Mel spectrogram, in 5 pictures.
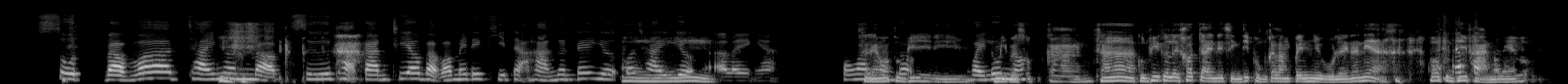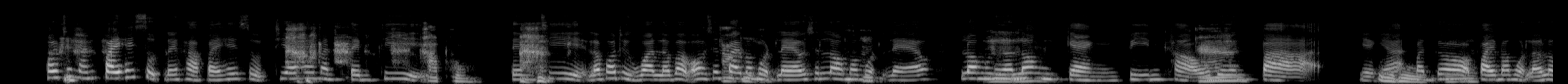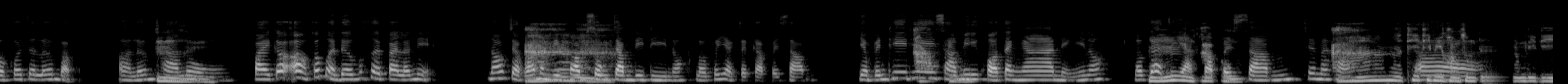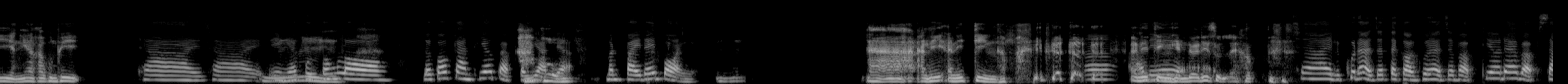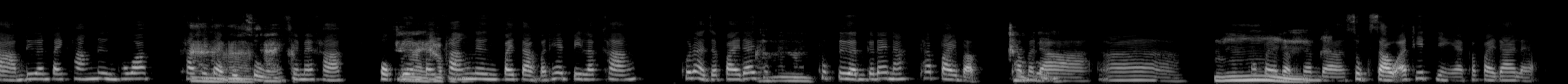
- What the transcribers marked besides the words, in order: chuckle; giggle; chuckle; chuckle; other background noise; tapping; giggle; chuckle
- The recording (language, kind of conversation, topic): Thai, unstructured, คุณคิดว่าอะไรทำให้การเที่ยวแบบประหยัดดูน่าเบื่อหรือไม่คุ้มค่า?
